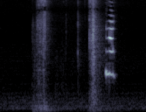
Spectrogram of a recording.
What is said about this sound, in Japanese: この音、鍵が落ちる音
